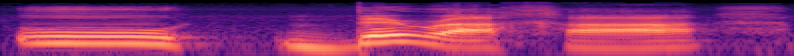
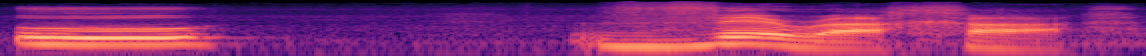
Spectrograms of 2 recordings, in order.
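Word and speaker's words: וּבְרָכָה: And therefore the pronunciation of this word is not u biracha, but u viracha, mitsuyan, u viracha, and a blessing.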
